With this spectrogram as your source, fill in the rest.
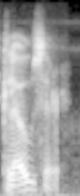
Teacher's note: the S in this word is an unvoiced S. So instead of closer with a Z sound, it's closer.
